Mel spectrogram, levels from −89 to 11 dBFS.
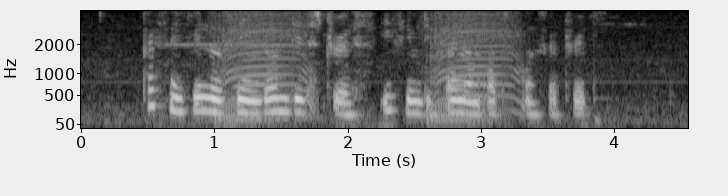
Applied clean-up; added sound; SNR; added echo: none; Drill; 14 dB; none.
